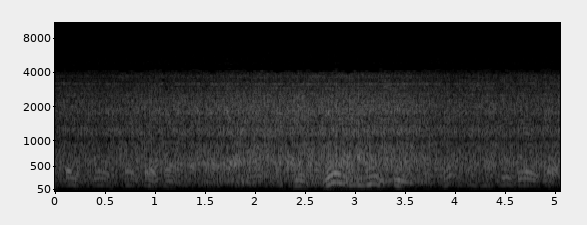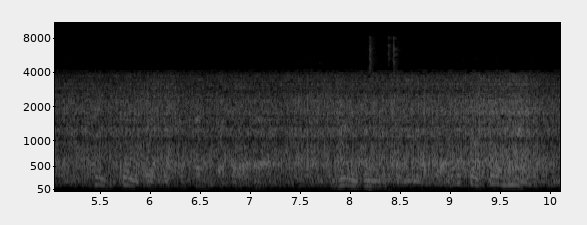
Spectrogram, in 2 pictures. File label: R. Nacional Brazilia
